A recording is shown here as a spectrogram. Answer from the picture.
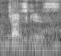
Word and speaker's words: tchotchkes: Tchotchkes.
